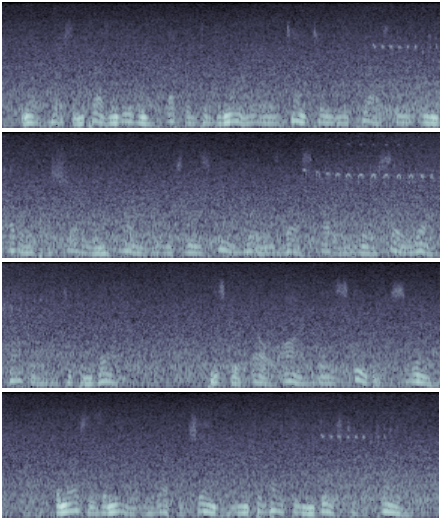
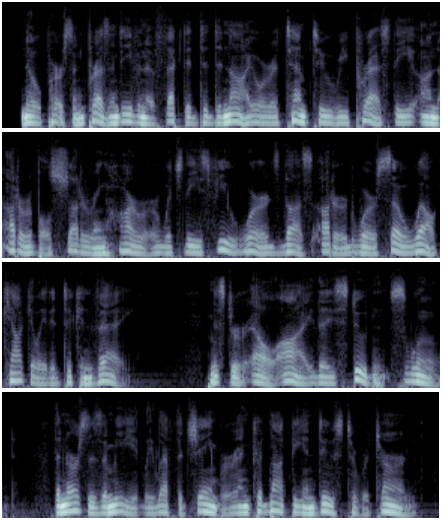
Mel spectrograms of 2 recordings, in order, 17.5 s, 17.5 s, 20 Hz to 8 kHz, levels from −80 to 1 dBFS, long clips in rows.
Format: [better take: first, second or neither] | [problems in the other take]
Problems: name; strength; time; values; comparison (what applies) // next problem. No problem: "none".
second | background sound (Ocean); 3 dB below the speech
